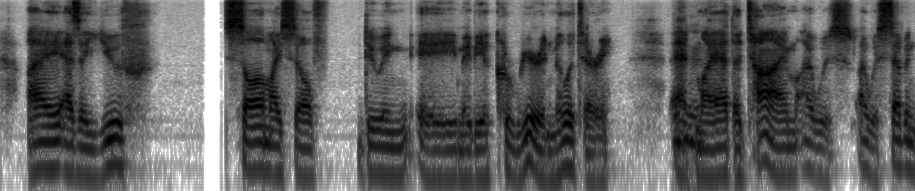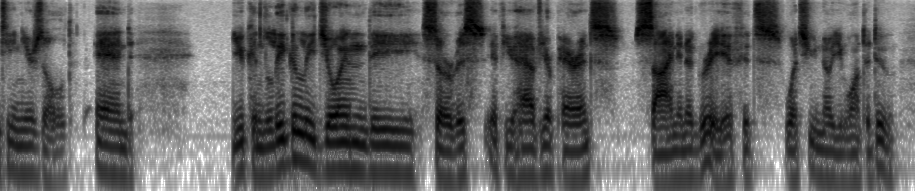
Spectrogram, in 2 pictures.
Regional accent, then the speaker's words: Texas, United States; So growing up in Texas, originally spent a lot of my time, you know, outdoors, horses, and the wilderness.

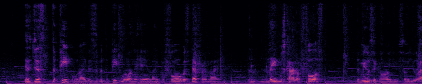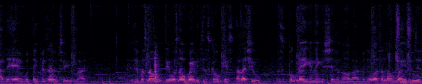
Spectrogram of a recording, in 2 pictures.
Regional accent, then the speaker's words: New York City, New York, United States; from East New York. You know what I mean? Pink Houses, Brooklyn.

